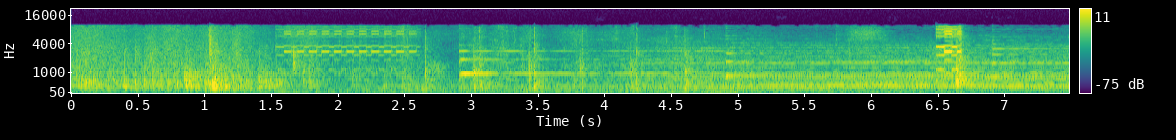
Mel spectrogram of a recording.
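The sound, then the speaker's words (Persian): A telephone rings with steady electronic tones, starting partway through and continuing loudly, with faint background movement like footsteps and no speech. “مامان تلفن رو میشه جواب بدین؟”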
